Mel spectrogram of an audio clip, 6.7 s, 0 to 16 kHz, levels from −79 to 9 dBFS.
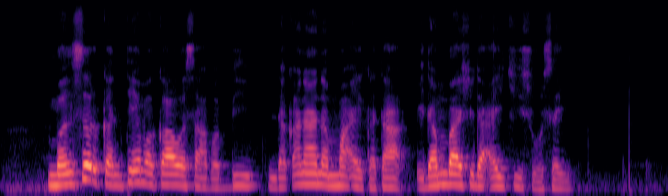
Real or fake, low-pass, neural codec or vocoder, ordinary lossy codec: fake; 14.4 kHz; autoencoder, 48 kHz, 128 numbers a frame, DAC-VAE, trained on Japanese speech; none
